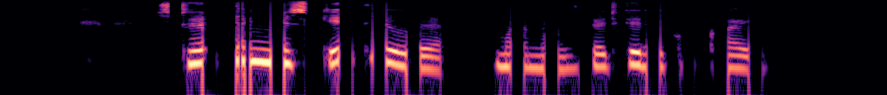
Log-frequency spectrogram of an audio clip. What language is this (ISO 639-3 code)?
chm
